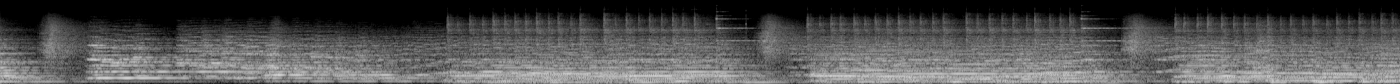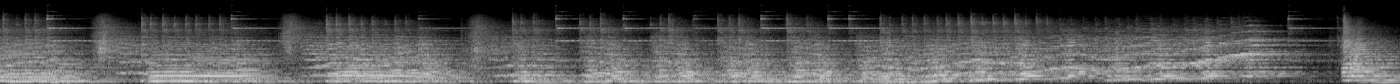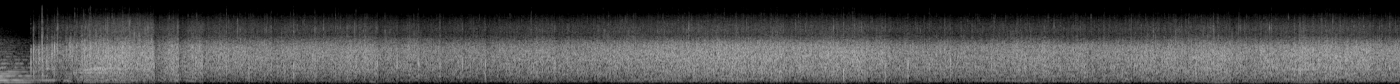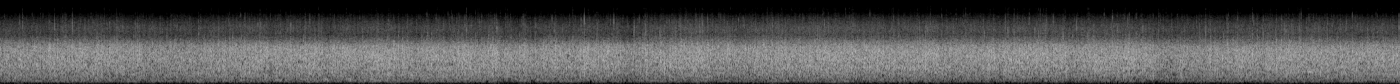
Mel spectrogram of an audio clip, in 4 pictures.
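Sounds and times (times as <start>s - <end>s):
audience applauding: 28.2s - 56.0s.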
